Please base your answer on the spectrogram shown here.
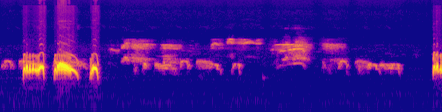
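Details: A loud zebra dove phrase opens: stuttered coos, a rolling descending coo and a short final note. Faint chirps and calls from other birds follow, and another coo begins at the end.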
